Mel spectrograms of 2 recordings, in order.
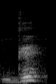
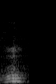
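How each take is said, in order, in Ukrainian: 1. Язик повністю змикається, і виходить проривне «г». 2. Язик лише наближається, і виходить щілинне «г». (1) "а лишь приближаются не «г»" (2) "Не смыкаются, а только приближаются"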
